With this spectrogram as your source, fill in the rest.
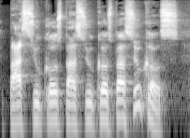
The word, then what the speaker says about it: basukos: Basukos. Right? It's read and pronounced basukos. Even though there's no vav, it's pronounced with a vav.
